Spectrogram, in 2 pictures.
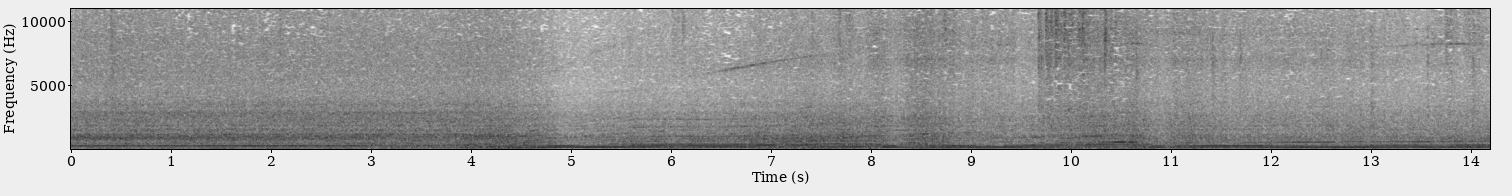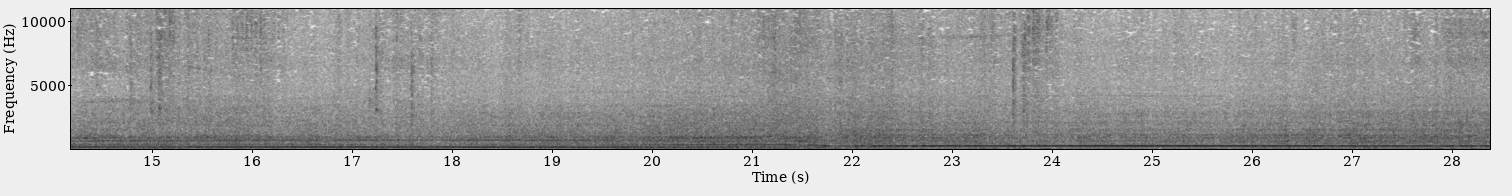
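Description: Engine of a Nissan Diesel UA CNG city bus running. The note holds steady at first, then the bus pulls away, its pitch climbing in two steps with a dip between them like a gear change. It runs steadily for about ten seconds, then returns to the first steady note near the end.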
